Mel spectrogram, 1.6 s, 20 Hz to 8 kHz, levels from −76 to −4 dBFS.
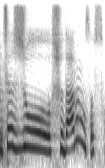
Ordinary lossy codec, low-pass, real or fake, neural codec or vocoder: none; 7.2 kHz; fake; codec, 24 kHz, 0.9 kbps, DualCodec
